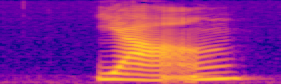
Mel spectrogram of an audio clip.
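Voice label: "yǎng", Mandarin Chinese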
